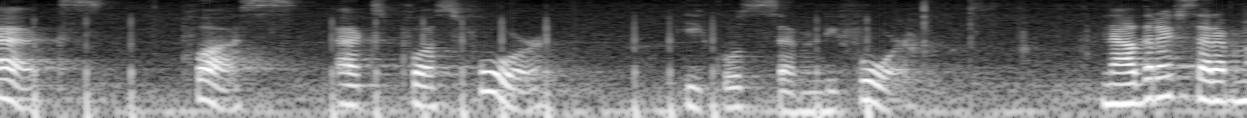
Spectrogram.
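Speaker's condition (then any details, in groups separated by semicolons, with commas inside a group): No condition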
